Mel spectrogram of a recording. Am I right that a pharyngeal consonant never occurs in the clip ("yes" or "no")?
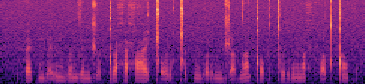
no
